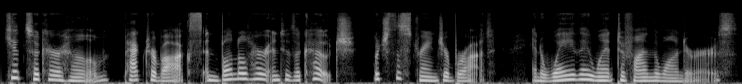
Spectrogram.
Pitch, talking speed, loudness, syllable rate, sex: 195 Hz, 200 wpm, -20 LUFS, 4.8 syllables/s, female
